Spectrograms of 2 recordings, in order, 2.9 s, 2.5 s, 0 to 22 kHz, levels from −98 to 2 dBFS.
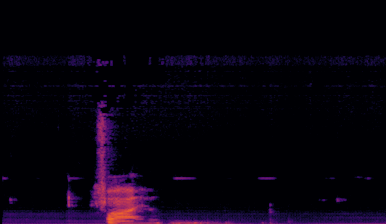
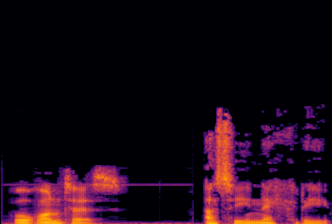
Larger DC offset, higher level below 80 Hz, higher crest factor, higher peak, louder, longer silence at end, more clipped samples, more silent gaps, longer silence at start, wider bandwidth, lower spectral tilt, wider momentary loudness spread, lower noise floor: neither; second, -66 dBFS vs -36 dBFS; about the same, 22 dB vs 22 dB; second, -20 dBFS vs 0 dBFS; second, -37 LUFS vs -20 LUFS; first, 1.4 s vs 0 s; neither; neither; first, 0.7 s vs 0.1 s; first, 16.5 kHz vs 11.5 kHz; about the same, -4 dB/octave vs -5 dB/octave; first, 23 LU vs 9 LU; first, -72 dBFS vs -49 dBFS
